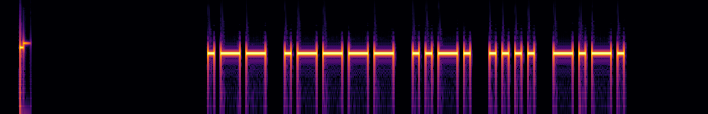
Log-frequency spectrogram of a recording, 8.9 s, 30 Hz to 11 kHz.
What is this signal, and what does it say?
Morse code, heard as a keyed tone, about 15 wpm, 700 Hz. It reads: W1FHC
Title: USA Call Signs - 5 Characters - Repeated 3x - 15wpm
